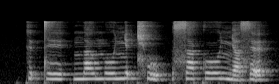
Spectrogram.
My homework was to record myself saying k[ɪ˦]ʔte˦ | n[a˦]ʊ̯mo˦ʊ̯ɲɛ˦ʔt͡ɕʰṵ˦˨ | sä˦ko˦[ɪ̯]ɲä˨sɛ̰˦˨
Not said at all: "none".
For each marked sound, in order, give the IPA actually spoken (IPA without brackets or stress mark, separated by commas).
ɪ˦, a˦, ʊ̯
